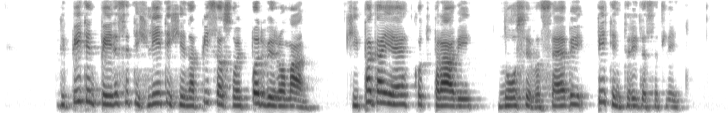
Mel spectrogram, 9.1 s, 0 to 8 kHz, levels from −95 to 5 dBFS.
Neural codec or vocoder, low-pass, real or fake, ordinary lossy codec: none; none; real; none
